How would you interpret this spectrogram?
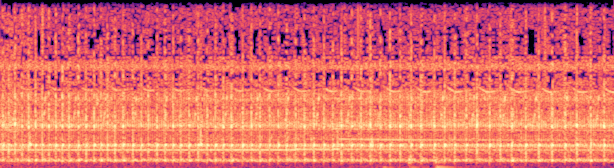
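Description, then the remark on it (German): Underwater plants releasing air bubbles that rise from beneath their leaf stalks like a string of pearls, each bubble giving a slight crack as it detaches; the countless tiny crackles run together so fast they form a steady, motor-like buzz with a faint tonal hum, holding an even level throughout. “Und wenn das aber ganz viele sind, ganz schnell geht, dann gibt es dieses wie so ein Motor, so ein Geräusch.”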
